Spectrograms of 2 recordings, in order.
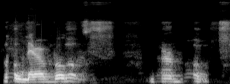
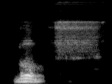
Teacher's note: Porque la K no es una consonante sonora, sino es una consonante muda. Se produce solamente con la obstrucción en la parte posterior de la lengua, de lo que llamamos el paladar blando, ¿no?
